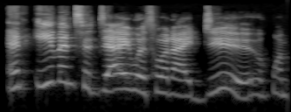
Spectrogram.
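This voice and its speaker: A woman speaks in a raised, projected voice at a high pitch. Her pitch swings very widely. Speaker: podcast host. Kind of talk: casual interview conversation.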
